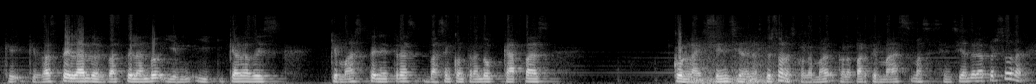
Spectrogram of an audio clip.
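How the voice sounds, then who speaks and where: Preacher with a mellow, echoey voice. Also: male voice, medium pitch, normal speed. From Mexico. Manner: conversational, restarts words, asks rhetorical questions. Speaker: pastor. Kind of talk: sermon.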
